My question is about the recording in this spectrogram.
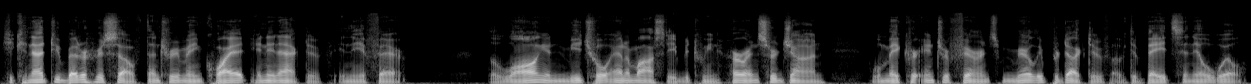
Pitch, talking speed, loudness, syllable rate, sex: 80 Hz, 170 wpm, -21 LUFS, 5.5 syllables/s, male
